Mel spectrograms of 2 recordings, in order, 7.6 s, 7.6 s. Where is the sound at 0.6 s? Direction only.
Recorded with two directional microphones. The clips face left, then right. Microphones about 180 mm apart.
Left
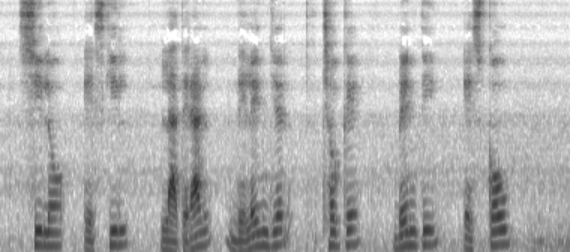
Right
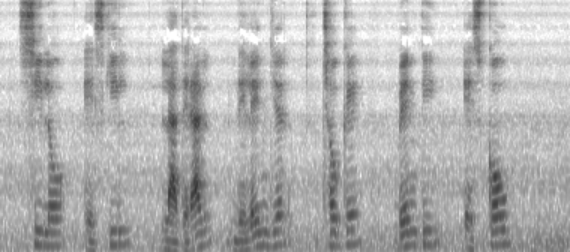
35° left (ahead or behind).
